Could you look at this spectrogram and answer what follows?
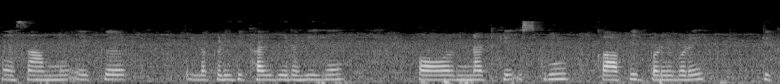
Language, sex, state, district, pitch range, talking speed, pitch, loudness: Hindi, female, Uttar Pradesh, Budaun, 215-225 Hz, 130 wpm, 220 Hz, -19 LUFS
